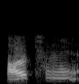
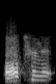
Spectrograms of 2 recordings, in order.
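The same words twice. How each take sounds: First: "alternate" stumbled over, said haltingly; fumbled word. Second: "alternate" pushed out firmly, stressed at its start; word finally got out. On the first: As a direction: trip on "alternate" as if unsure how to say it. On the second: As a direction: land "alternate" cleanly after the stumble. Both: Real, not acted. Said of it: "I can't even pronounce it".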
